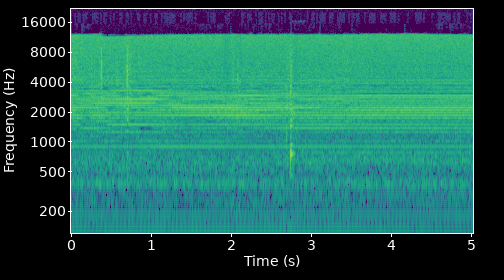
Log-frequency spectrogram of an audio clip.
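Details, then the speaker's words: Zenith Y825 vacuum-tube AM/FM radio, rear switch on phono input: steady low hum with buzzy overtones and no programme audio on the phono input; amplifier works, mains hum getting into the audio, no signal from the radio section, cause unconfirmed. "so that's probably going am and FM just nothing but a but a buzz"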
